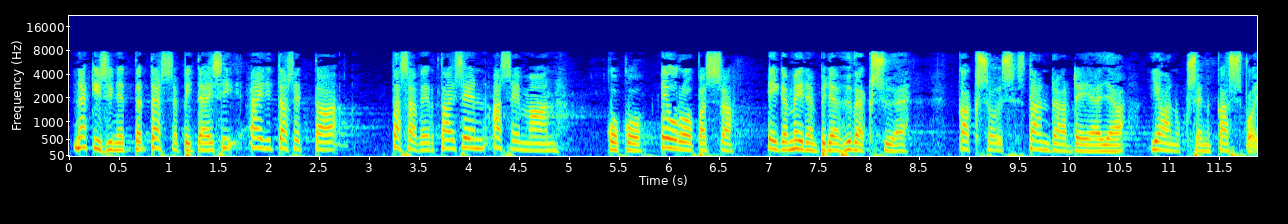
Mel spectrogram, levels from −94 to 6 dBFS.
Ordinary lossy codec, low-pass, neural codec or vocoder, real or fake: none; none; none; real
